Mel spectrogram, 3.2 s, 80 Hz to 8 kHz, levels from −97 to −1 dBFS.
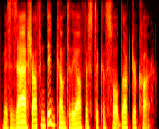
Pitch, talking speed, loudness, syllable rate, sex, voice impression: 130 Hz, 225 wpm, -20 LUFS, 5.7 syllables/s, male, masculine, young, slightly adult-like, slightly thick, slightly tensed, weak, slightly dark, soft, clear, fluent, slightly raspy, cool, slightly intellectual, very refreshing, very sincere, calm, friendly, reassuring, slightly unique, slightly elegant, slightly wild, slightly sweet, slightly lively, kind, very modest, slightly light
